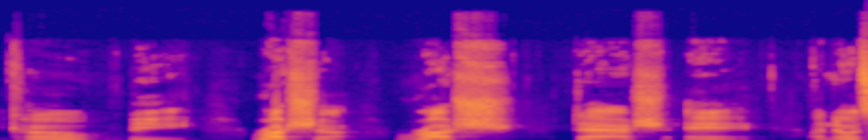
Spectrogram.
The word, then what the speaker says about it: Kobe: Kobe is in Kobe Bryant or Kobe Japan. CO-B, Kobe.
